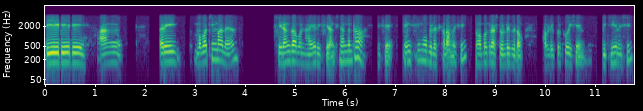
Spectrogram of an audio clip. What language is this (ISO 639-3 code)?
brx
